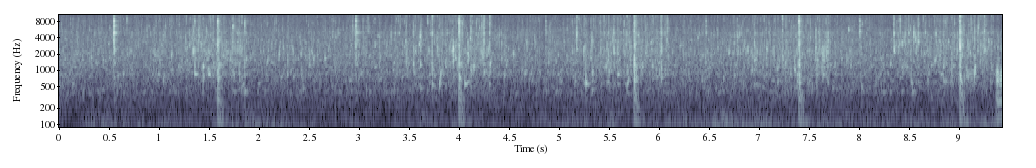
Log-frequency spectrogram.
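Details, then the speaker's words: New Land To House 1-inch hydraulic ram pump on test, no delivery pipe connected and outlet closed off: sharp clacks about every second over trickling water, even rhythm; waste valve cycling on its own as it should, building tank pressure. "as you can see, the ram pump is working on its own because there is no delivery pipe connected and I've got that end of the pump closed off."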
